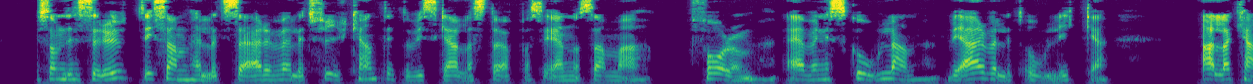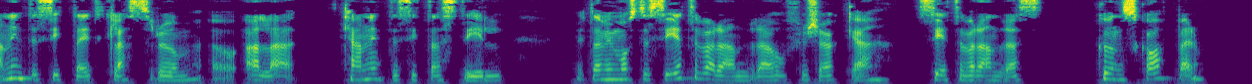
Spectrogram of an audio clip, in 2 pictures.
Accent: Haninge, Stockholm County, Sweden; now in Tyresö, Sweden; Jag kommer ursprungligen från Haninge men har bott här i Tyresö sedan 2006.

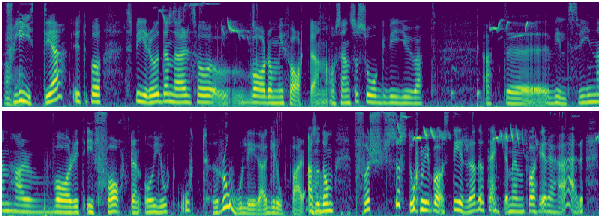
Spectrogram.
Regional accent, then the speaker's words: Norrbotten County, Sweden; Nej, men jag känner igen kattfötterna från Norrbotten. Där jag är uppvuxen. Där plockade jag kattfot vid Kalixälven.

